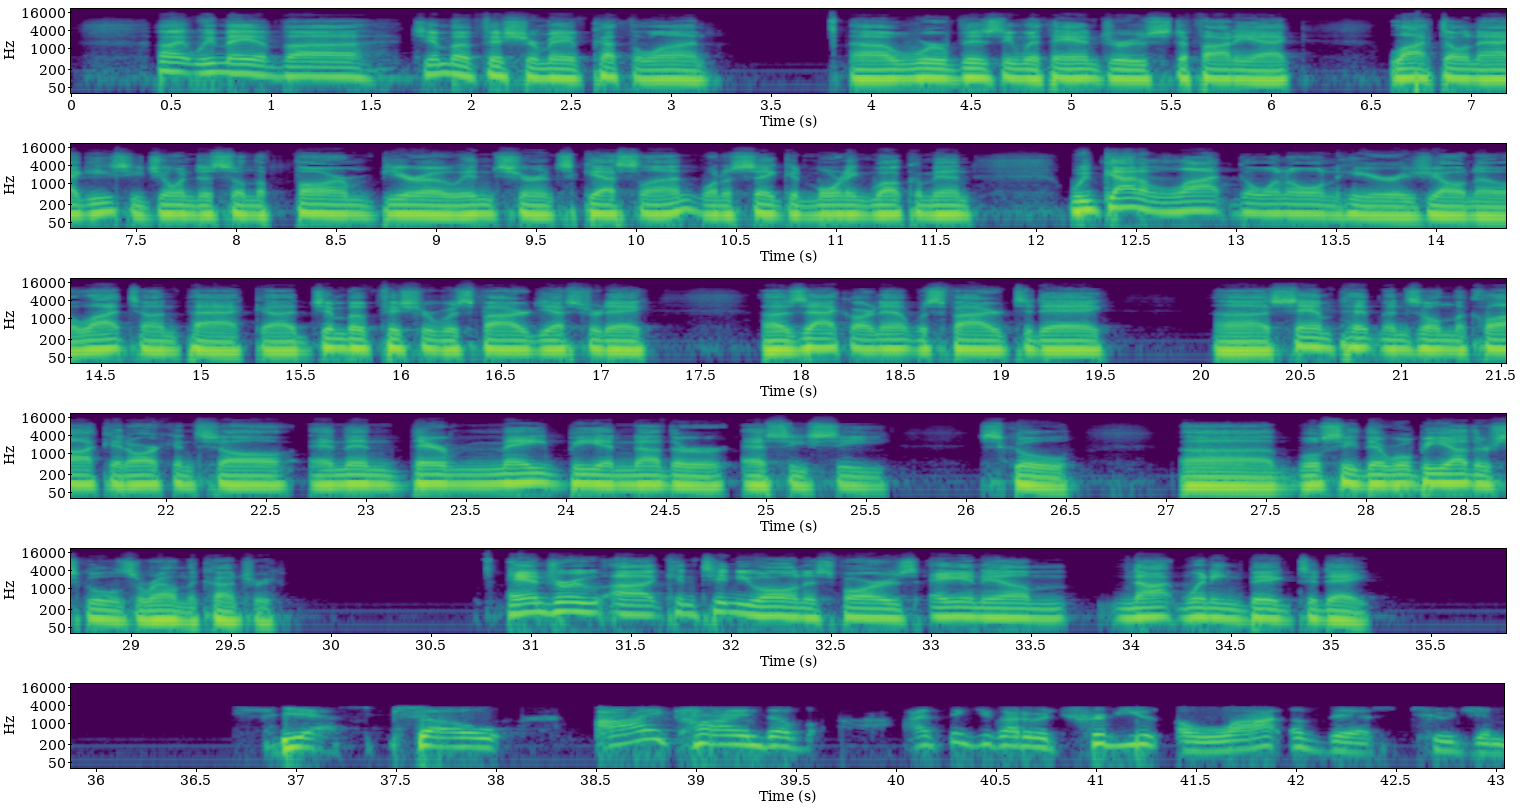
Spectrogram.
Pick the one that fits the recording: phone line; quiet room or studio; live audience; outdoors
phone line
